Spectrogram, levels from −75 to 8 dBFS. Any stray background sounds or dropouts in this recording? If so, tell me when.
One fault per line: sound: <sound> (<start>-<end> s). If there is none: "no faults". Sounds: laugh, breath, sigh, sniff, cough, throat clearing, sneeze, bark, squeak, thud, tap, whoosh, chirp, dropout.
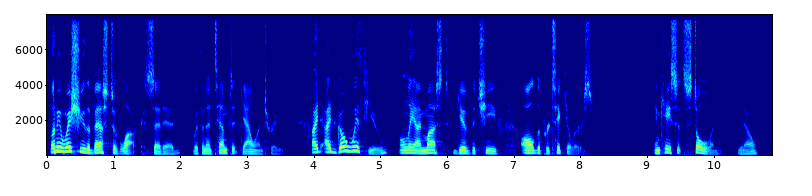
no faults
